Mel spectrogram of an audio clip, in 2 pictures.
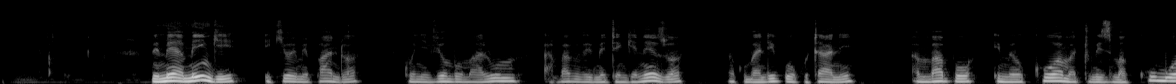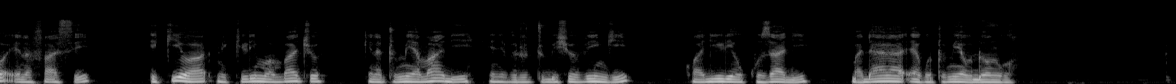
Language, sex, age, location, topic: Swahili, male, 36-49, Dar es Salaam, agriculture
